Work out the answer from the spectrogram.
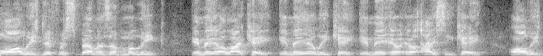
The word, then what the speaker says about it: Moloch: But the case of Moloch, purposely mispronounced as Molech instead of Malik, using the vowels of the Hebrew, the Bashik, the Shem.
